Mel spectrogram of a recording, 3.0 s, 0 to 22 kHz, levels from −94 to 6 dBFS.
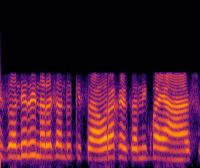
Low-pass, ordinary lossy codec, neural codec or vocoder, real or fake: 3.6 kHz; none; none; real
